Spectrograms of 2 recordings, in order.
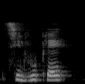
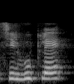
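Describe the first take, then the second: First: It is said softly. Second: It is said the loudest.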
